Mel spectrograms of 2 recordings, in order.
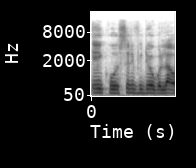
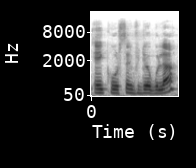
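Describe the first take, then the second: No difference in how they are said.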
